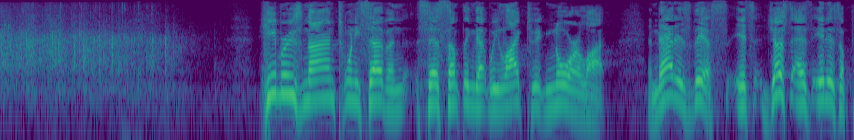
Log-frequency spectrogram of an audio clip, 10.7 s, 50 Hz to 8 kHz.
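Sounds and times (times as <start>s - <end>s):
audience applauding in a large room: 0.0s - 2.4s
speech: 3.3s - 10.6s.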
